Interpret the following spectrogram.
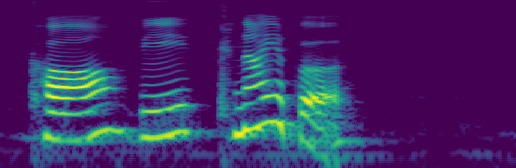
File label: german alphabet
